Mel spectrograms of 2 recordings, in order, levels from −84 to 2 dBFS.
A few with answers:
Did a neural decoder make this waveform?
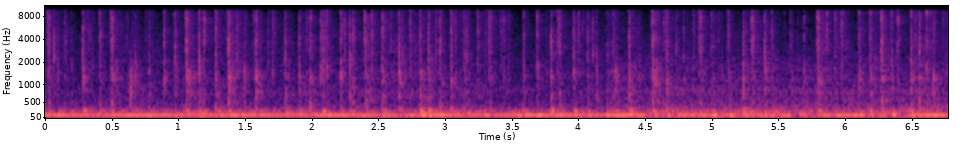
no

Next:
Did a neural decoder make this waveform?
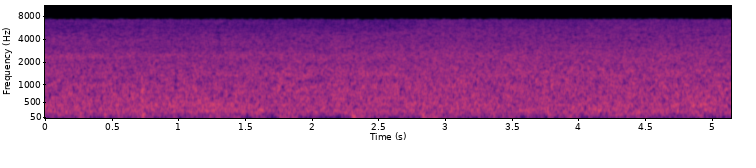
no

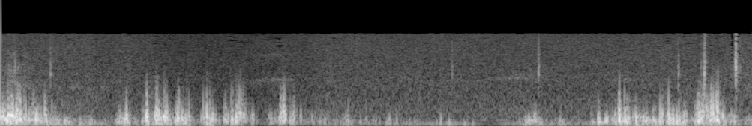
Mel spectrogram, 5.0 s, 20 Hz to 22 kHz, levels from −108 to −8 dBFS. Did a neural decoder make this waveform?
no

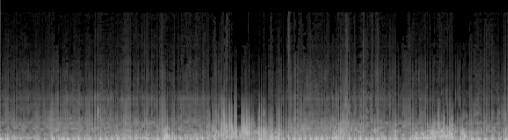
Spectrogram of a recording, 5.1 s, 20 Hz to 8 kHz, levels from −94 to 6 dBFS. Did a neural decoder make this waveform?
yes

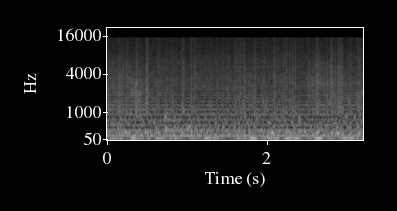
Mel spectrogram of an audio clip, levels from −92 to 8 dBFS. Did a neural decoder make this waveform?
yes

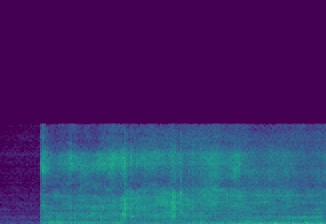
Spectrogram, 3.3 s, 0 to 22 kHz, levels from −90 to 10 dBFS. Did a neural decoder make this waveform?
yes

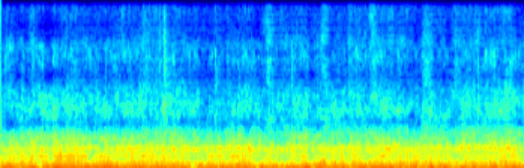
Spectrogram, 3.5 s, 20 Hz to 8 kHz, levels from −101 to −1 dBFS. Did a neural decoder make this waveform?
yes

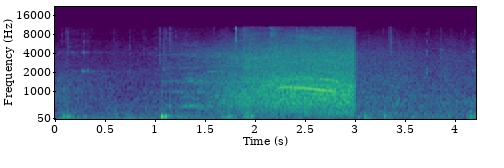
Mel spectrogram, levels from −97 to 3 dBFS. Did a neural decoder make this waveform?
no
